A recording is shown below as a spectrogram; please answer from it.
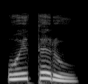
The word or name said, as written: ಒಯ್ತರು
